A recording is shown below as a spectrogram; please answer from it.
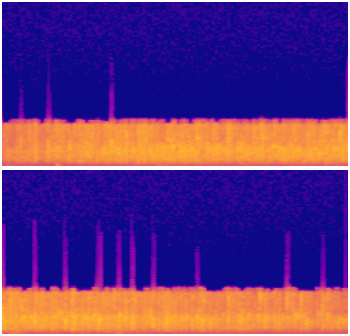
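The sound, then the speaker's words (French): Dense, steady applause from a gala audience for a singer-songwriter contestant. The clapping holds at an even loudness for about seven seconds with no voices over it. “et on l'applaudit”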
